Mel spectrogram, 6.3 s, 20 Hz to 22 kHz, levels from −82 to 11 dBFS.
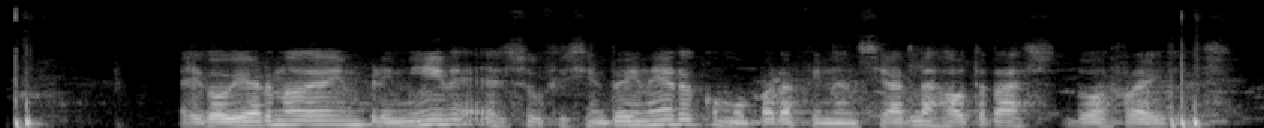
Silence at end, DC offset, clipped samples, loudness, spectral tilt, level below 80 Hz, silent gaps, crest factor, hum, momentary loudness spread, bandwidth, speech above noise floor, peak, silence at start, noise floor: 0.2 s; under 0.1%; under 0.1%; -19 LUFS; -10 dB/octave; -52 dBFS; none; 16 dB; none; 8 LU; 16 kHz; 43 dB; -2 dBFS; 0.05 s; -61 dBFS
